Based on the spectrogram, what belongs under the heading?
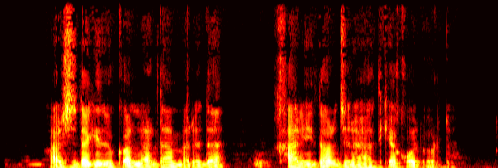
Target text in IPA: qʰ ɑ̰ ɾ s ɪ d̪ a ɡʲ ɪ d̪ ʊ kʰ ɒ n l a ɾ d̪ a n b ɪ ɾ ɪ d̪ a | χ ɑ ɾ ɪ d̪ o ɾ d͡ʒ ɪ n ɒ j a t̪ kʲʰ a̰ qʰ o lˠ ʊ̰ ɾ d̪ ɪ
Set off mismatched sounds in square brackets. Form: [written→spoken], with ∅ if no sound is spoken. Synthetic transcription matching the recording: qʰ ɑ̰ ɾ [s→ʃ] ɪ d̪ a ɡʲ ɪ d̪ ʊ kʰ ɒ n l a ɾ d̪ a n b ɪ ɾ ɪ d̪ a | χ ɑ ɾ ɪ d̪ [o→ɒ] ɾ d͡ʒ ɪ n ɒ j a t̪ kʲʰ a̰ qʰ o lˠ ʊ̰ ɾ d̪ ɪ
